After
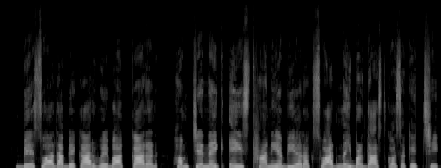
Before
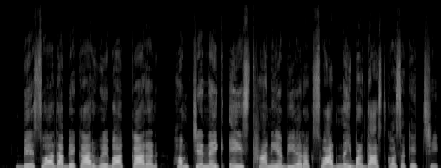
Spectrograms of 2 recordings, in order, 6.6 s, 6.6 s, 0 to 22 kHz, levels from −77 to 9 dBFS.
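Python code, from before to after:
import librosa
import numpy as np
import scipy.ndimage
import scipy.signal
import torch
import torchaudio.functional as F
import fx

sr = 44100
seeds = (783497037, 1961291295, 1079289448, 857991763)

y = fx.recorder_agc(x, sr, target_db=-14.5, rise_db_per_s=12.0, max_gain_db=30)
y = fx.bessel_lowpass(y, sr, hz=11000.0, order=8, at=(0.73, 1.76))
y = F.gain(torch.from_numpy(y), -4.5).numpy()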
